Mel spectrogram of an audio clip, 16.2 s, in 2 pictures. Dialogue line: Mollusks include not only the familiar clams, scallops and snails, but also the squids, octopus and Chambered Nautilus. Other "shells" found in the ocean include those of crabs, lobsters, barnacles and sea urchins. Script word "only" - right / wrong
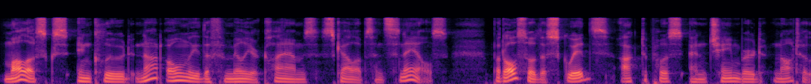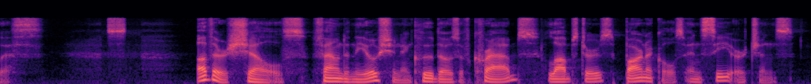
right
